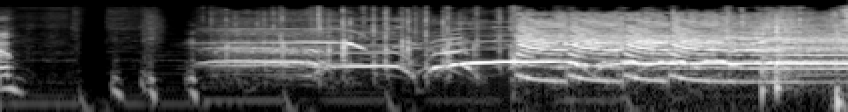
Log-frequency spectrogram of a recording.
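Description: An air-horn sound effect drop: after about a second of near quiet, a short music sting starts, and about two and a half seconds in a long, steady air-horn blast comes in on top of it. A man laughs briefly at the end.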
